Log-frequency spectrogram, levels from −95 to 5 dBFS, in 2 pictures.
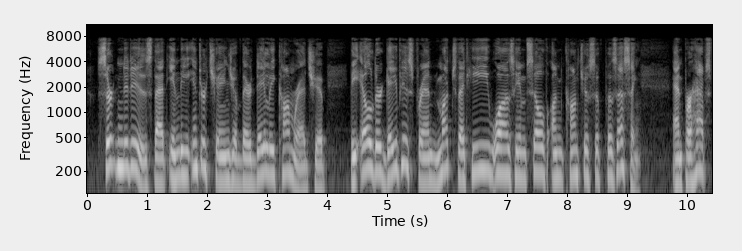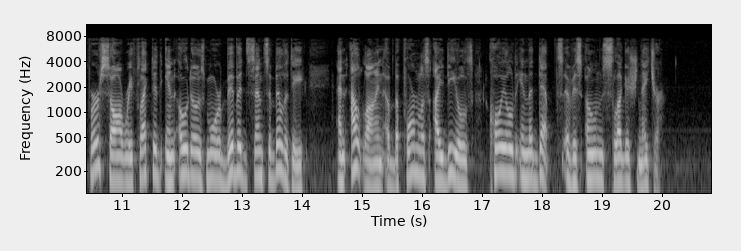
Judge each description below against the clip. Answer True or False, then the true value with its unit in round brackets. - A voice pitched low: False (165 Hz)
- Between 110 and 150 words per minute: True (140 wpm)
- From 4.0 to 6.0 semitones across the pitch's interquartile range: True (4.6 semitones)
